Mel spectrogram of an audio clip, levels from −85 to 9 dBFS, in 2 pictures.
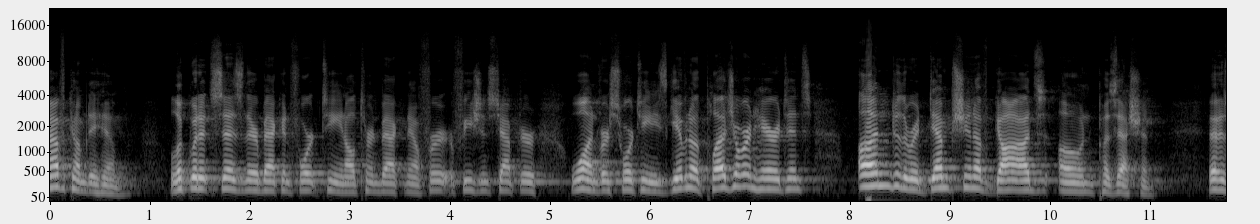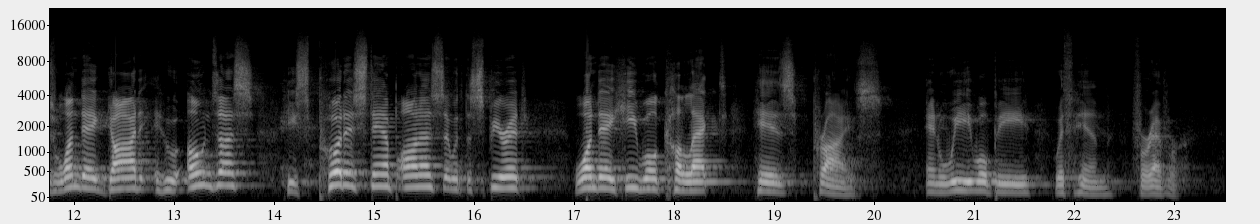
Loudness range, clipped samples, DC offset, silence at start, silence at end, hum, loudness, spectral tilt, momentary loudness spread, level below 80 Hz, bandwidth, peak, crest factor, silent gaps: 7 LU; under 0.1%; under 0.1%; 0 s; 0.5 s; none; -27 LUFS; -5.5 dB/octave; 15 LU; -76 dBFS; 12 kHz; -8 dBFS; 20 dB; none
